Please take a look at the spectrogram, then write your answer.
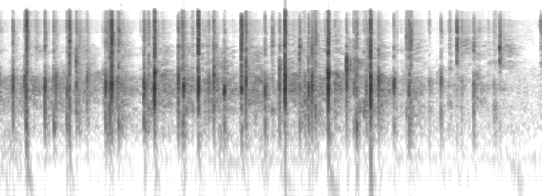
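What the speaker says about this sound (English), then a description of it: "So could we give them all a round of applause," A small group claps at a school board of education meeting, sparse individual hand claps scattered unevenly, fairly close and separate rather than a dense roar.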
